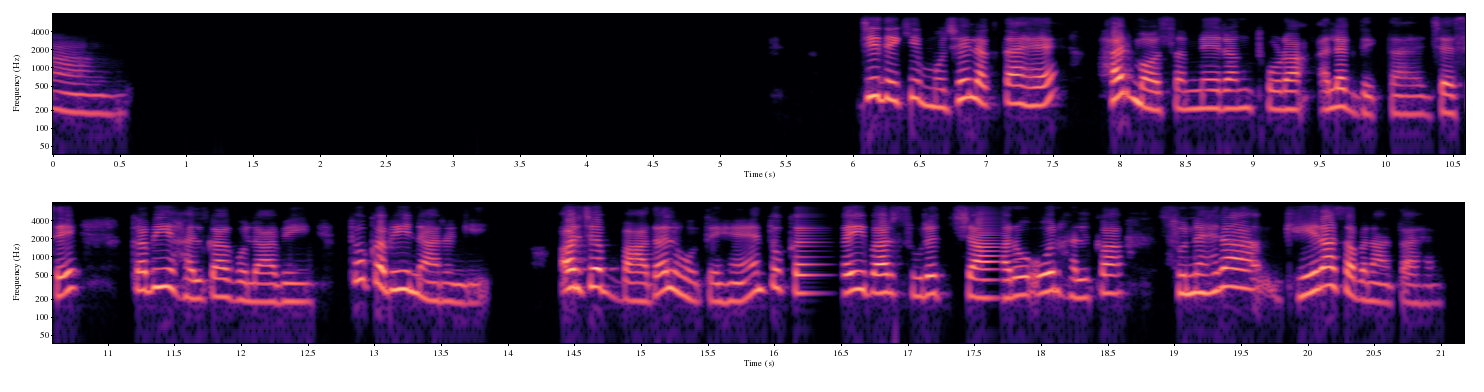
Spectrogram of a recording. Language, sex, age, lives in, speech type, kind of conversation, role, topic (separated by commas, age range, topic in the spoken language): Hindi, female, 35-39, India, read, expert-assistant, asker, सूरज डूबने के बाद आसमान लाल क्यों हो जाता है?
